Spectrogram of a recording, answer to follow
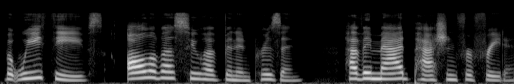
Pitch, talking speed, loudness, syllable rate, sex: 230 Hz, 200 wpm, -18 LUFS, 4.8 syllables/s, female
